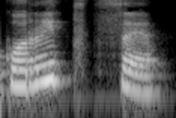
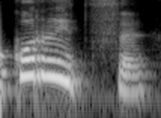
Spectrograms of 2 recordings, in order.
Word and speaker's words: коритце: це слово коритце Так ми ж не кажемо коритце ні Нам навіть і важко це вимовити ось ми вимовляємо корице Ми чуємо ось це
